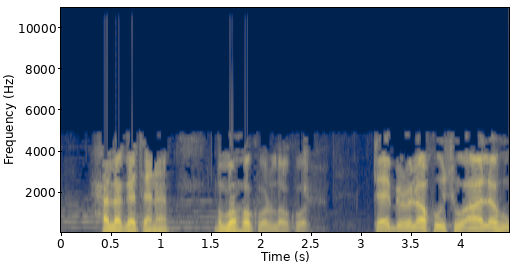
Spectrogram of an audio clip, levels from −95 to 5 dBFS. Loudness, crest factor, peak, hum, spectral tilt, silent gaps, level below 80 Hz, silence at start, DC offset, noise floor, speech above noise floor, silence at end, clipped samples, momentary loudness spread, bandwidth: -16 LUFS; 16 dB; 0 dBFS; none; -8.5 dB/octave; none; -42 dBFS; 0.25 s; under 0.1%; -59 dBFS; 43 dB; 0 s; under 0.1%; 15 LU; 5.2 kHz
